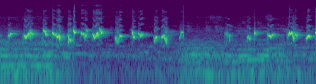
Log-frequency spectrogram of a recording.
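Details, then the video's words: Sooty-headed bulbul singing in the wild 'ngalas ropel' style, used as a lure to get captive birds singing: quick bubbling, chattering phrases of short warbled notes, some pauses between bursts, over a faint steady hum. "Trucukan gacor NGALAS ropel Khas alam liar ini ampuh untuk pancingan trucukan agar bunyi GACOR"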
